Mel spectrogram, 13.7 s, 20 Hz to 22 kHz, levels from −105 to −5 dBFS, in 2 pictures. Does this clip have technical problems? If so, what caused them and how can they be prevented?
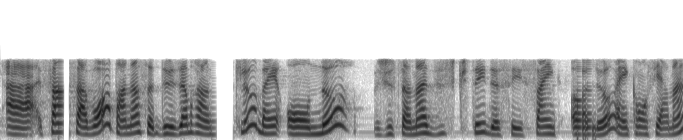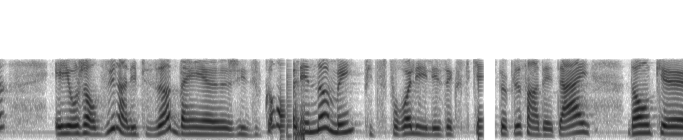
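Yes. Mains hum runs through the whole recording: a steady 50 Hz tone with a few low harmonics sits roughly 25 dB below the speech, under the telephone-band sound. A ground loop or a transformer near the microphone or interface is feeding the power-line frequency into the signal path. Prevention: run all the equipment from one earthed outlet, use balanced or isolated connections, and keep audio cables away from power supplies.

Packet loss with pitch repetition occurs at 0.58 s (about 110 ms lost), at 2.11 s between "pendant cette deuxième" and "ben on a justement" (220 ms), at 5.77 s (140 ms, scattered over 180 ms), at 9.63 s between "euh j'ai dit on" and "nommer puis tu pourras" (170 ms, scattered over 240 ms), and at 11.61 s between "pourras les les expliquer" and "peu plus en" (170 ms). The receiver fills each gap by repeating the last pitch cycle, which produces a brief buzzy hold that fades, then cross-fades back into the speech. 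The gap lengths fit runs of 10 ms packets. Prevention: use a more stable network path or a larger jitter buffer, and add forward error correction.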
